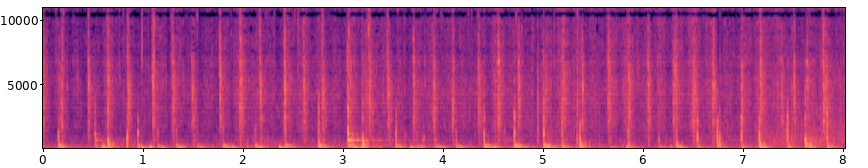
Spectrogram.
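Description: Rapid, irregular clicking and knocking, several hits a second, over a low pulsing beat.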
